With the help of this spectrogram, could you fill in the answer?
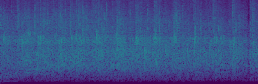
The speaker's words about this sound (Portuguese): Vocês foram? Então dá uma salva de palmas para Deus.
